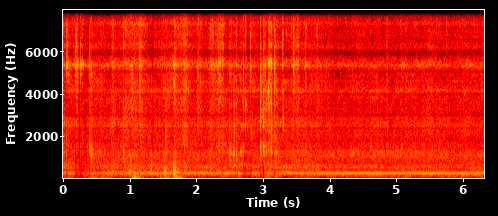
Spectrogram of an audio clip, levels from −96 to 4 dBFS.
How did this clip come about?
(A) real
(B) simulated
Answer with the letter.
B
